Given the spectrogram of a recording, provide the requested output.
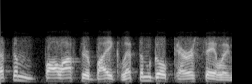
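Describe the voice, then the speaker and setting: A man with a Canadian accent talks at a fairly quick pace in a plain, everyday voice. His pitch is fairly high, with ordinary variation. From Canada. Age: 50s. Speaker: motivational speaker. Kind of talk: interview.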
